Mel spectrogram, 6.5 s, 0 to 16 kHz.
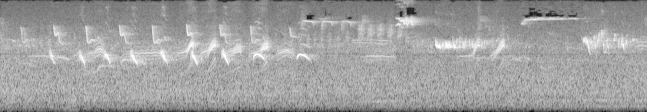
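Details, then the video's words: Common whitethroat singing at Saltersford Locks on 8/5/2013: a quick burst of scratchy, chattering notes sweeping up and down at mid-high pitch, then a thinner high whistle and a second brief phrase against faint background hiss. "whitethroat at Saltersford Locks 8/5/2013"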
